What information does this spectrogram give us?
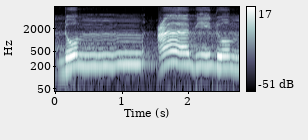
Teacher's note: Mad asli panjang 2 harakat. Dum abidum, idgham bi gunnah berdengung 2 harakat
